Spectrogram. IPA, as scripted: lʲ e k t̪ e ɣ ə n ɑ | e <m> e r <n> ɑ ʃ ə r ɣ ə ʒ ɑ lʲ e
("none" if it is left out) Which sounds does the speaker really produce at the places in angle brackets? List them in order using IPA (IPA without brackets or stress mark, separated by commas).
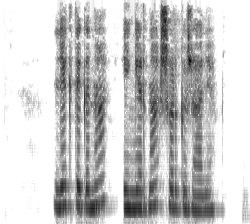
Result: ŋ, n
